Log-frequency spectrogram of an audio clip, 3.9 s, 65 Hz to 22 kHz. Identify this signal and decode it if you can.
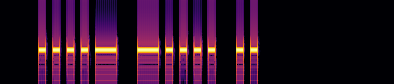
Morse code, heard as a keyed tone, about 17 wpm, 700 Hz. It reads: 46I
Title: Three Challenging Letter-Number Combinations 17wpm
